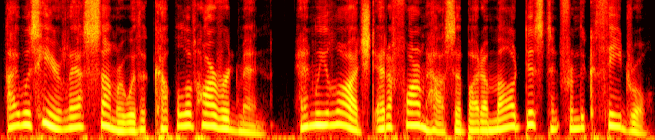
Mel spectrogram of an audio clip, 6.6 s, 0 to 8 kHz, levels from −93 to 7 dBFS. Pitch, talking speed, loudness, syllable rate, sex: 170 Hz, 220 wpm, -16 LUFS, 5.7 syllables/s, male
